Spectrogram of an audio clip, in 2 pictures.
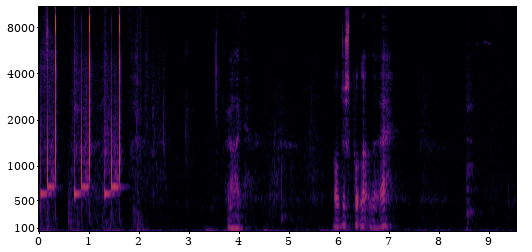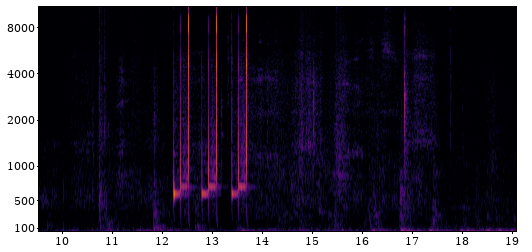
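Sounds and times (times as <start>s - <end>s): electronic gadget beeping: 0.0s - 1.7s, 12.2s - 13.7s.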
